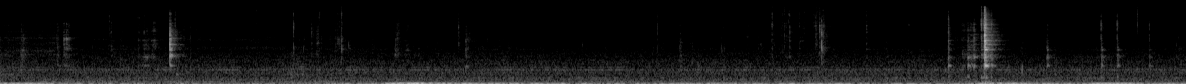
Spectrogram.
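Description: Keys clack as fingers type on a mechanical keyboard.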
